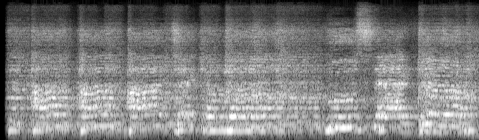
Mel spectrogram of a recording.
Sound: background TV noise/music

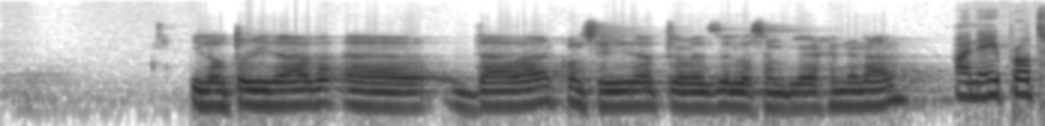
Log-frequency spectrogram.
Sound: translator speaking in Spanish

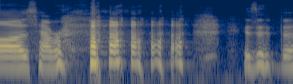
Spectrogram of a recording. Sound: laughs

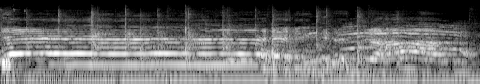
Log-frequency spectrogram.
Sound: hands clapping

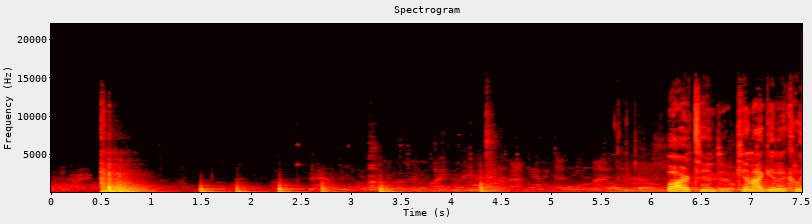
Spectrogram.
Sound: door opens and shuts; footsteps and indistinct chatter

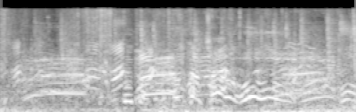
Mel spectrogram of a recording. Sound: shouting

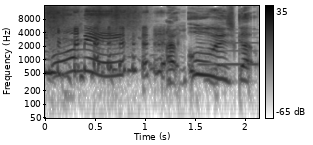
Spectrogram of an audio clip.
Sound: all giggling

